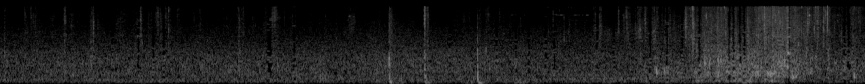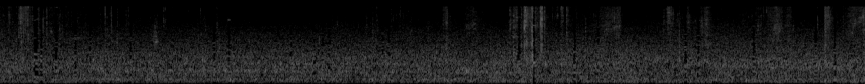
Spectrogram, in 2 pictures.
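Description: Mountain stream running with a steady rush, dotted with light clicks and rustles, and a louder noisy rustling surge about seven seconds in that lasts some two seconds.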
